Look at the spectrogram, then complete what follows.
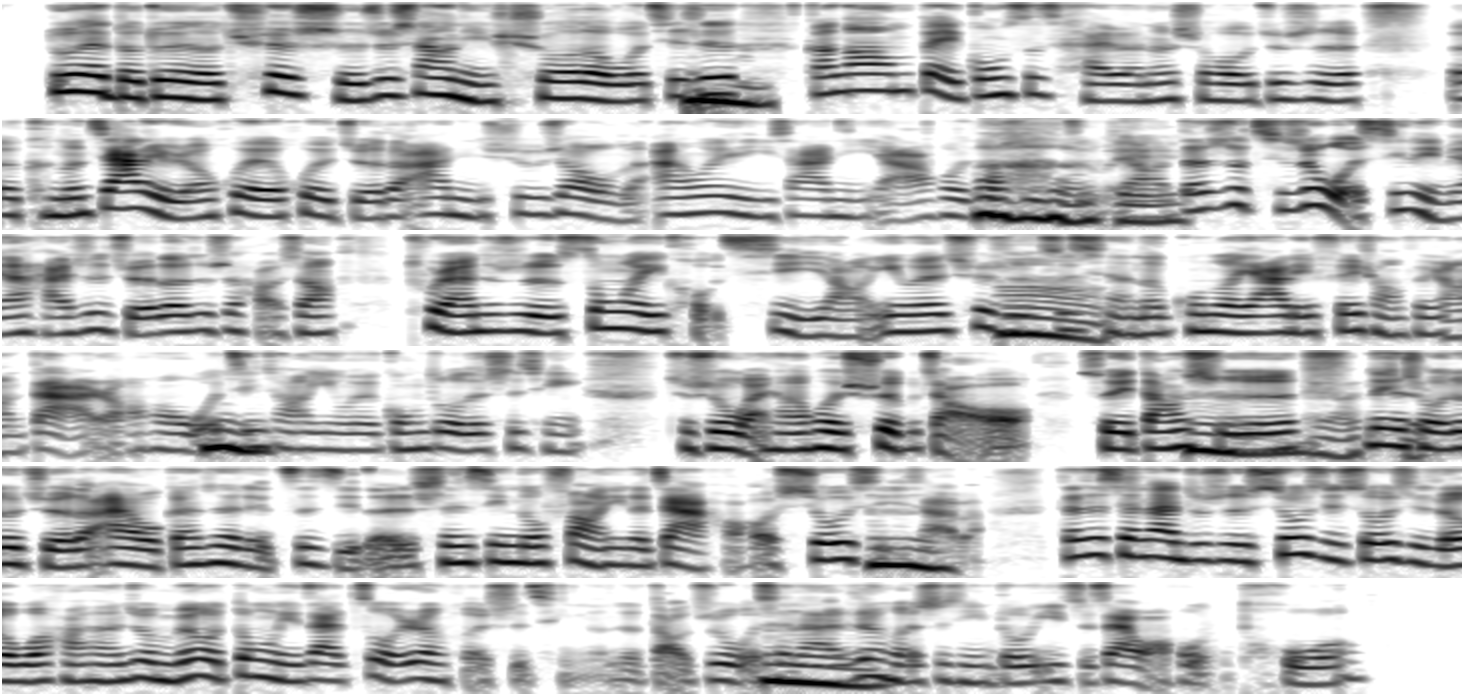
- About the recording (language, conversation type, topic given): Chinese, advice, 我怎样分辨自己是真正需要休息，还是只是在拖延？
- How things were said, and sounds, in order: teeth sucking; laughing while speaking: "嗯"; teeth sucking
